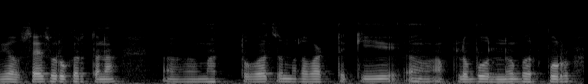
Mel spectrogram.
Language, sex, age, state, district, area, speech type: Marathi, male, 18-30, Maharashtra, Sangli, urban, spontaneous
